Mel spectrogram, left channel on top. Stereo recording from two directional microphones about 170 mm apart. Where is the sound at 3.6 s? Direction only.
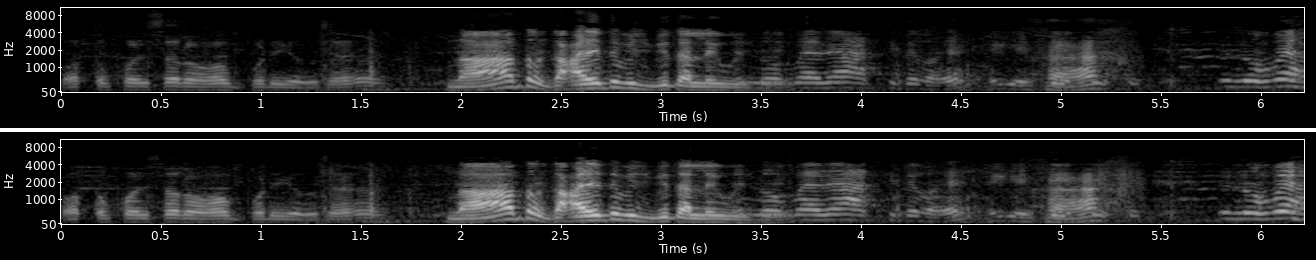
15° right (ahead or behind).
